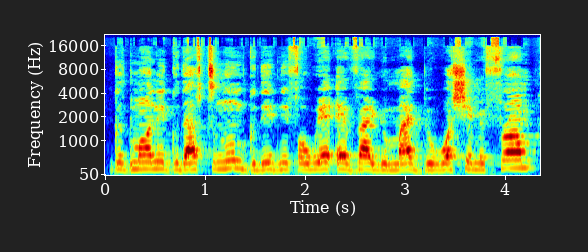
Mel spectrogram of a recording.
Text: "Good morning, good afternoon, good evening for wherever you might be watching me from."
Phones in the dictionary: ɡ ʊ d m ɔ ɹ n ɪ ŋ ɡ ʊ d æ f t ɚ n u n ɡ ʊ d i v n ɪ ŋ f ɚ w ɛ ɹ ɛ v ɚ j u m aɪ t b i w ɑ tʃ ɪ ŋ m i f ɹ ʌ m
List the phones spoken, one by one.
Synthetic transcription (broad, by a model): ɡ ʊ d m ɔ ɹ n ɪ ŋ ɡ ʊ d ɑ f t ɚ n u n ɡ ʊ d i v n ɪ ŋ f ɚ w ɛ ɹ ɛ v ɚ j u m aɪ t b i w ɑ ʃ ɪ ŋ m i f ɹ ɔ m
